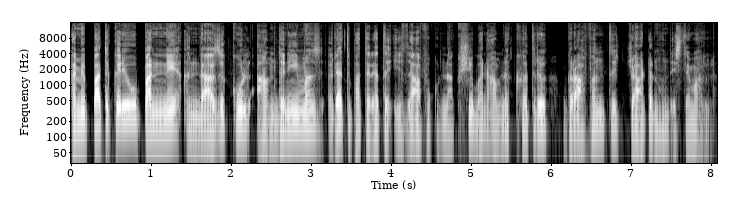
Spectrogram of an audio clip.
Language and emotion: Kashmiri, neutral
